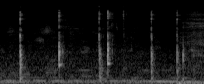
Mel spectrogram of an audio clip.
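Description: Table tennis rally: the ball clicking off the paddles and the table, about six sharp hits a few tenths of a second apart.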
